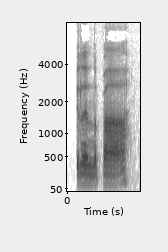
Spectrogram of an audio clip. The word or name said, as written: Eilean na Ba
